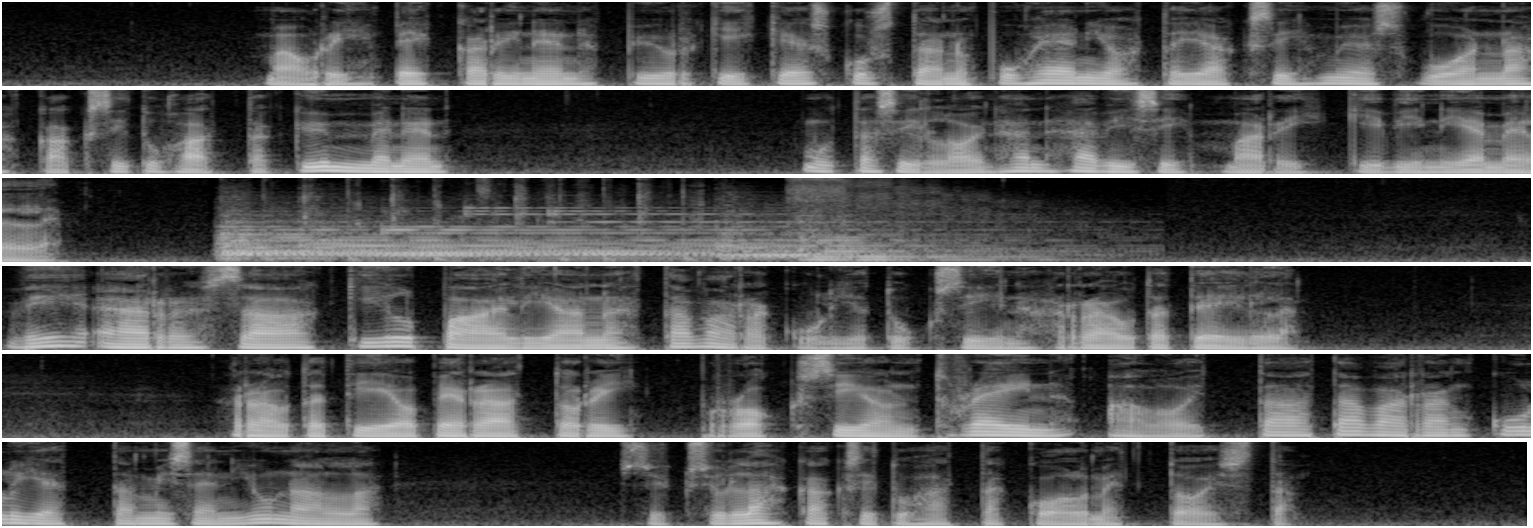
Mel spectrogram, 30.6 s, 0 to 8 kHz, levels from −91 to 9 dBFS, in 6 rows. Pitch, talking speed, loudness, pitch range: 90 Hz, 55 wpm, -19 LUFS, 85-100 Hz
